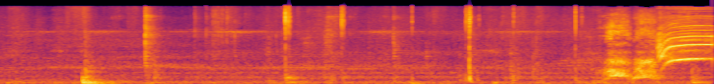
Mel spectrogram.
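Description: Scattered knocks and a dull thump from movement inside a narrow artificial cave tunnel, then a loud, long, high-pitched shout from a child near the end.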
